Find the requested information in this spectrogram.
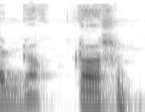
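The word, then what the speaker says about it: daughter: चलिए मैं इसको आपको बताता हूं। डी का ड हो गया। खत्म हो गया। ए यू को औ की मात्रा हो गया। खत्म हो गया। जी एच नहीं पढ़ते हैं। टी का ट हो गया। टी भी खत्म। इ आर का र हो गया। हो गया आपका डॉक्टर।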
